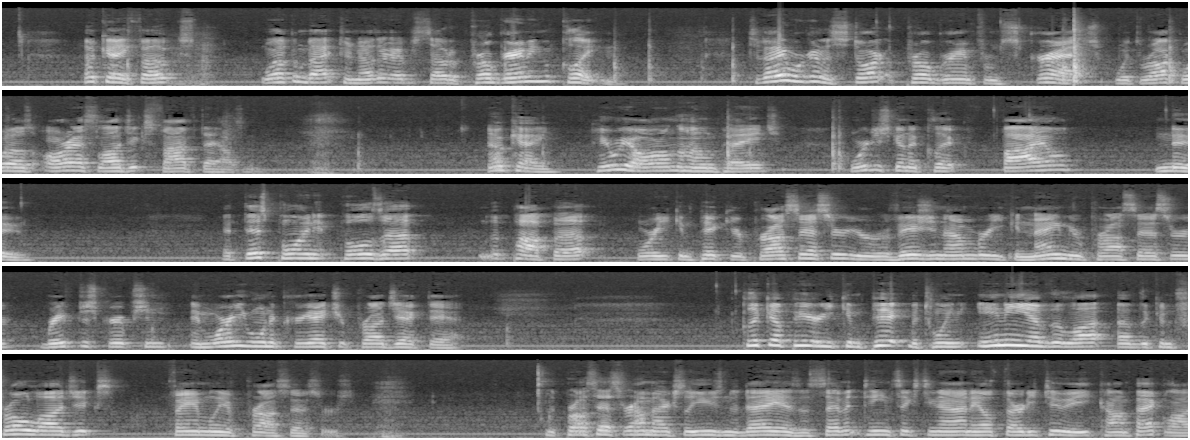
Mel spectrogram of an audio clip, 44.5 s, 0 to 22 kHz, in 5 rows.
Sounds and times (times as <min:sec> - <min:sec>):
Speech: 0:00.6 - 0:04.7, 0:05.6 - 0:10.8, 0:12.5 - 0:17.0, 0:17.6 - 0:18.0, 0:19.4 - 0:30.2, 0:32.2 - 0:38.2, 0:39.6 - 0:44.4.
